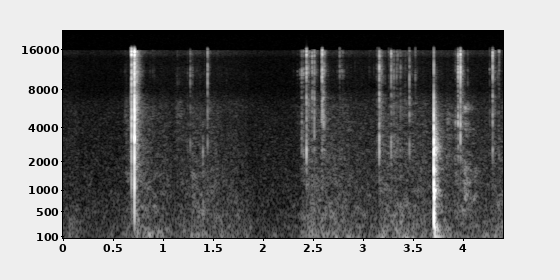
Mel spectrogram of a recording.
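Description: Faint, sharp crackling clicks at irregular intervals: a loud one about three-quarters of a second in, a cluster of smaller ones past the middle, and another loud one near the end.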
